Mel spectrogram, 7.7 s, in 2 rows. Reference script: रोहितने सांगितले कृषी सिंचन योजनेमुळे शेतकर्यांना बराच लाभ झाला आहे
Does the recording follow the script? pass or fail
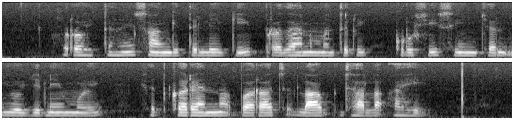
fail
